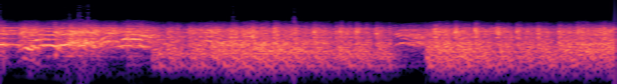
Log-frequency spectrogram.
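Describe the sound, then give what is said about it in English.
A Thompson submachine gun rattles off blanks in a loud, dense, continuous burst of rapid shots, breaking briefly before the chatter of fire resumes. “A guy with a white mask on his face came in carrying a Thompson submachine gun.”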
